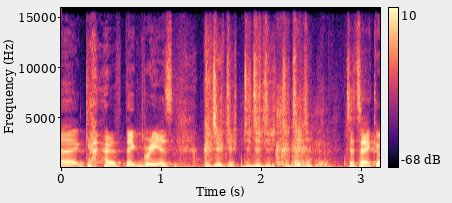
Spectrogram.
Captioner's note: clip clop clip clop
